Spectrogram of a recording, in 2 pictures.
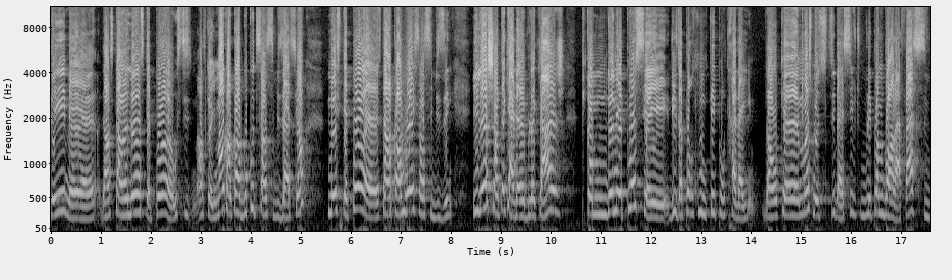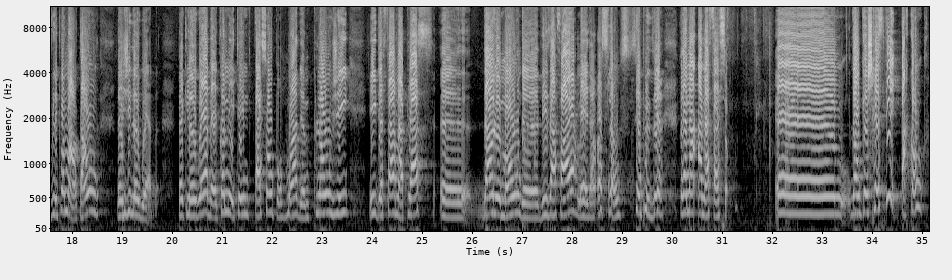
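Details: Deaf speech in French from an adult woman with congenital bilateral severe-to-profound hearing loss; she used a hearing aid for 30 years and recently got a cochlear implant.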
